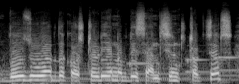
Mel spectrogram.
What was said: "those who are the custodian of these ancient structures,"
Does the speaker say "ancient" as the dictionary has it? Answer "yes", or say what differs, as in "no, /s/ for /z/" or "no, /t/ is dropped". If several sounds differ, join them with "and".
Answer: no, /s/ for /ʃ/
